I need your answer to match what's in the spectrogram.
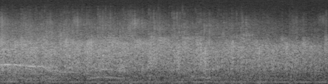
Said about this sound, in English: Hallelujah. Somebody give the Lord a clap offering of praise.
